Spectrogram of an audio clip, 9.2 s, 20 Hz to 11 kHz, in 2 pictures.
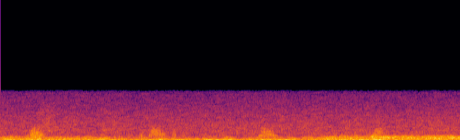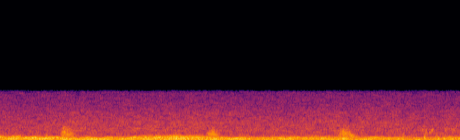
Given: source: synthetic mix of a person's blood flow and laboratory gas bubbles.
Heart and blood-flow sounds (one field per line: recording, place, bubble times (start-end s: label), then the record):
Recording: Doppler ultrasound of blood flow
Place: subclavian vein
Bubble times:
8.80-9.17 s: bubbles
From the record:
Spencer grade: 1 (occasional bubble signal discernible with the cardiac motion signal, with majority of cardiac periods free of bubbles)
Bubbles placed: anywhere in the cardiac cycle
